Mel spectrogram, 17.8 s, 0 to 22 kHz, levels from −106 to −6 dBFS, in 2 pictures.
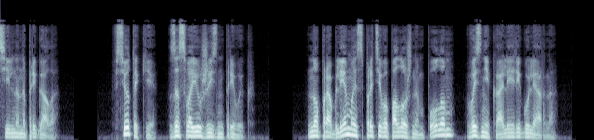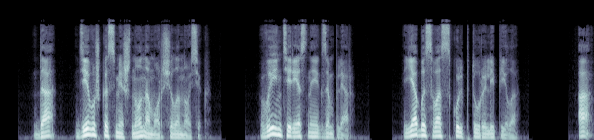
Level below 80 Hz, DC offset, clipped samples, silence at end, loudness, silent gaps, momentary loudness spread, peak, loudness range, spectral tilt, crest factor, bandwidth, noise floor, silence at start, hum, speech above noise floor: -46 dBFS; under 0.1%; under 0.1%; 0.05 s; -20 LUFS; 1.17-1.46 s, 4.09-4.39 s, 8.63-9.18 s, 12.29-12.59 s, 14.49-14.79 s, 16.89-17.44 s; 15 LU; -2 dBFS; 3 LU; -5.5 dB/octave; 18 dB; 12.5 kHz; under -90 dBFS; 0 s; none; over 71 dB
